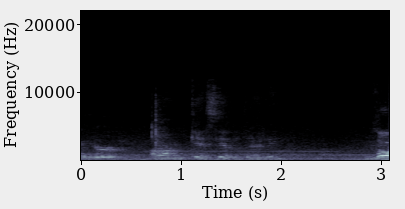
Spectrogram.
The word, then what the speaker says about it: Kezia Petrelli: Kezia Patelli.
